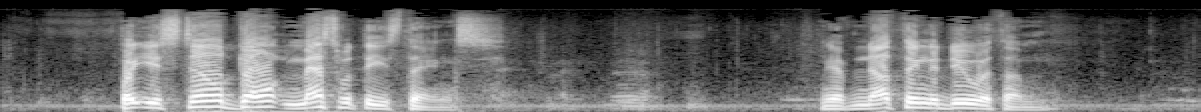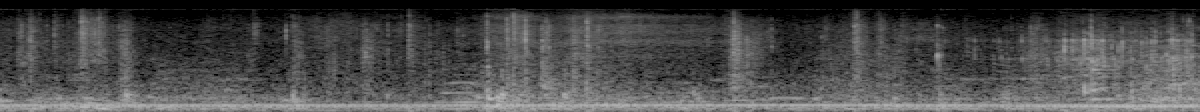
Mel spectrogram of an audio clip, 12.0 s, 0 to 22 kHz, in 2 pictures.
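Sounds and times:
faint clicks and rustles: 5.4 - 12.0.

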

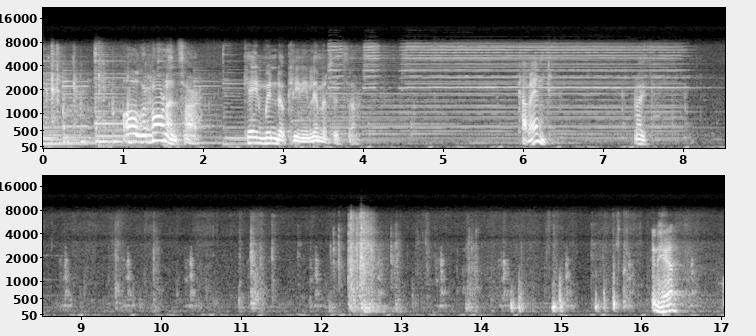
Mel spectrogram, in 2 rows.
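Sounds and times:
footsteps: 8.4 - 16.8.

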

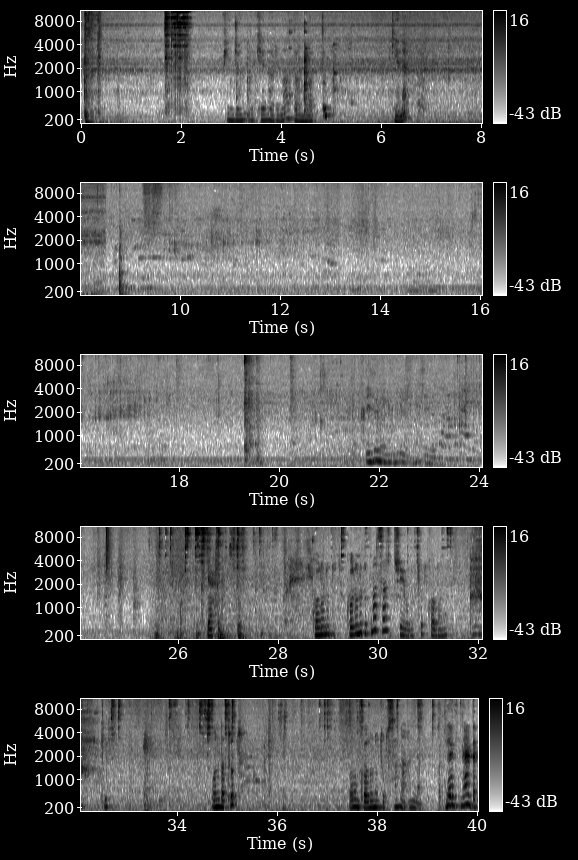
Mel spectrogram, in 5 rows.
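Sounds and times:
coffee pouring into cups: 0.0 - 8.6, 9.6 - 12.4, 15.7 - 18.0, 20.4 - 22.4
low steady hum: 0.0 - 9.2
voices: 2.8 - 15.4, 37.4 - 40.0.

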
